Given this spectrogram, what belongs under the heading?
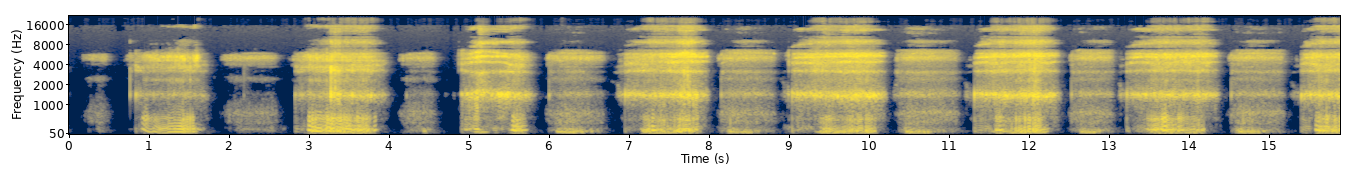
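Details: Loud, rattling snores with each breath in and out, about 15 breath cycles a minute, in a quiet room, recorded from a sleeping friend; ordinary snoring during sleep.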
